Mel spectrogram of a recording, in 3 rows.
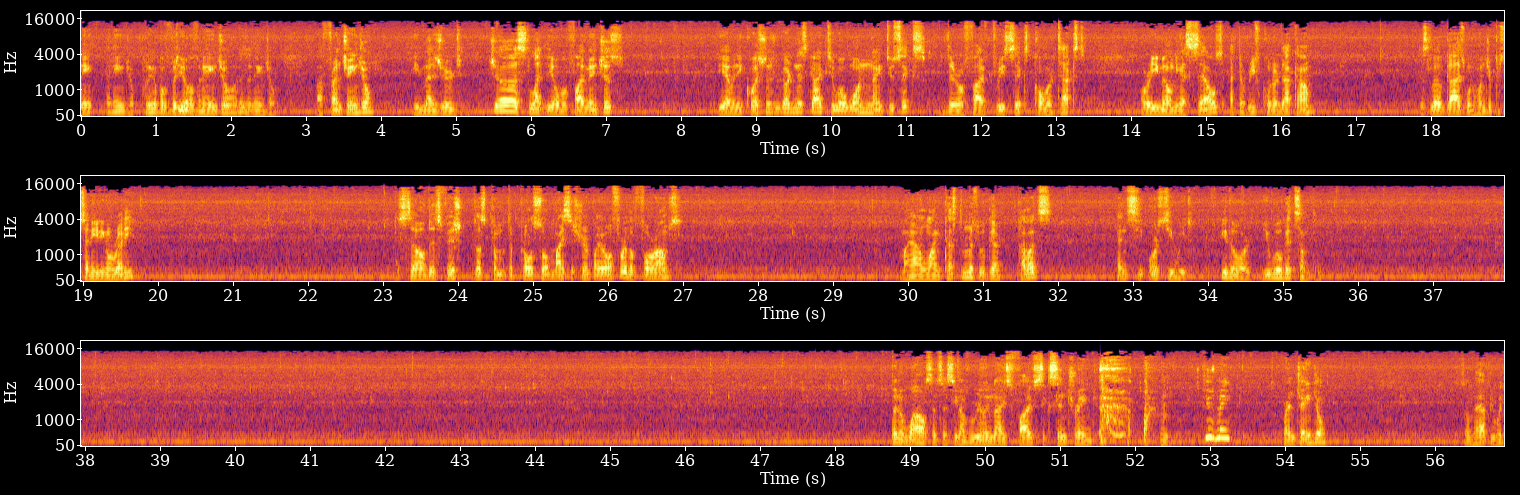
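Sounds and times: aquarium pump humming: 0.0 - 56.9
flowing water hiss: 0.0 - 56.9
hiss of moving water: 13.1 - 14.2.

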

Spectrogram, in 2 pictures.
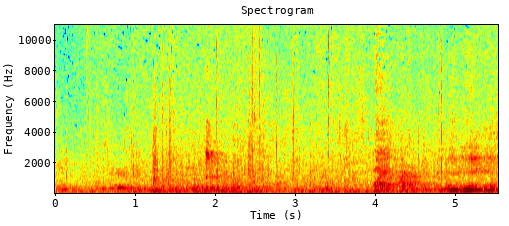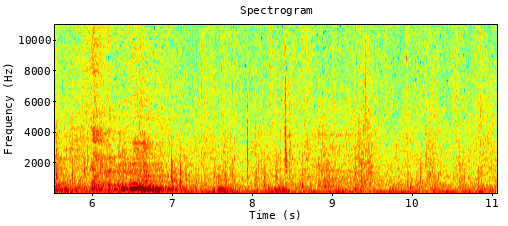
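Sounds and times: low murmur of voices: 0.0 - 10.3.

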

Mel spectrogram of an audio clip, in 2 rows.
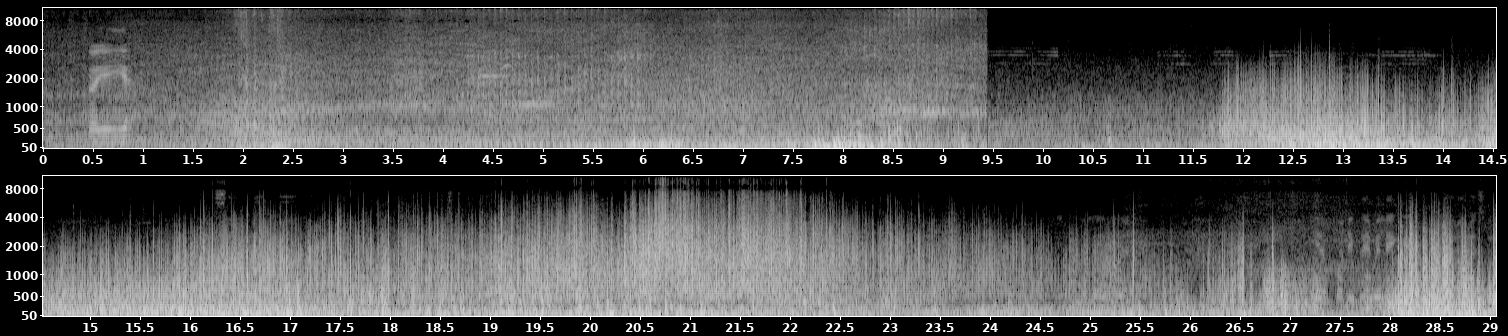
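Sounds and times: motorbike passing: 0.0 - 9.6, 15.8 - 29.0
cars passing: 0.0 - 13.3, 14.1 - 29.0
wind buffeting microphone: 0.0 - 29.0.

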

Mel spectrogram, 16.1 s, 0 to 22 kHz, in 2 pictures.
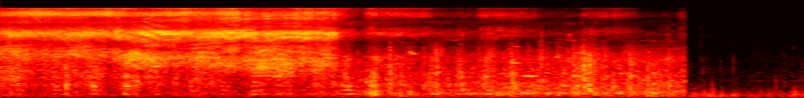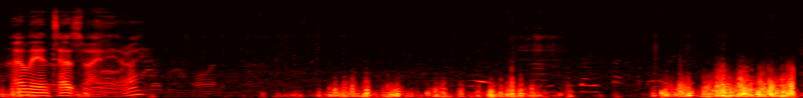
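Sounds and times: steam locomotive hissing: 0.0 - 6.9.

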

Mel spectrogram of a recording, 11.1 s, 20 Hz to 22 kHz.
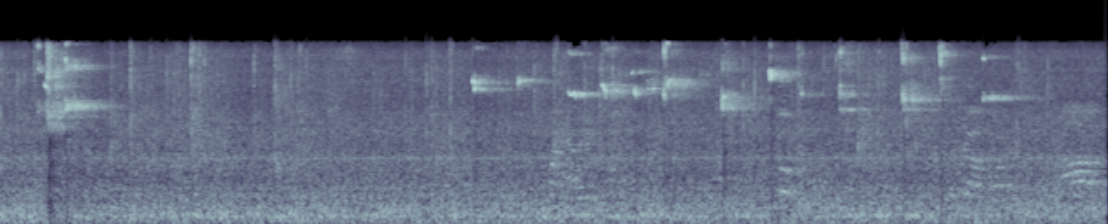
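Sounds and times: basketballs bouncing on hardwood: 0.0 - 10.7
sneaker squeaks: 0.0 - 10.7.

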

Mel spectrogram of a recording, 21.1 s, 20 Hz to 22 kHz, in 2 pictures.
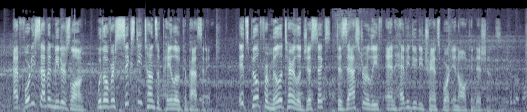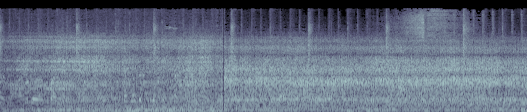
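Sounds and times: jet engines rumbling and whining: 0.0 - 21.0.

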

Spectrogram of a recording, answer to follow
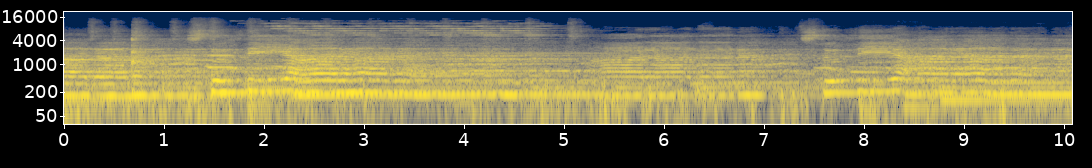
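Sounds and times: man singing into microphone: 0.0 - 10.0
sustained keyboard chords: 0.0 - 10.0.

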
